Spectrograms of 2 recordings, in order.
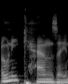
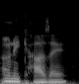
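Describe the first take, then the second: First: An n sound comes right before the z. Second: No n sound comes before the z. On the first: The speaker calls it right. "It's Onikanze" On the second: The speaker calls it wrong. "not Onikaze"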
